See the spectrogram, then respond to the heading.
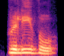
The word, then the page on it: rilievo: Indian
